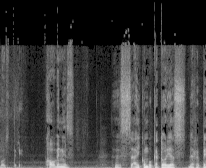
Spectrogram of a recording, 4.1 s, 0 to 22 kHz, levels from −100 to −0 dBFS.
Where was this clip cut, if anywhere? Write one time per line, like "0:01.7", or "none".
none

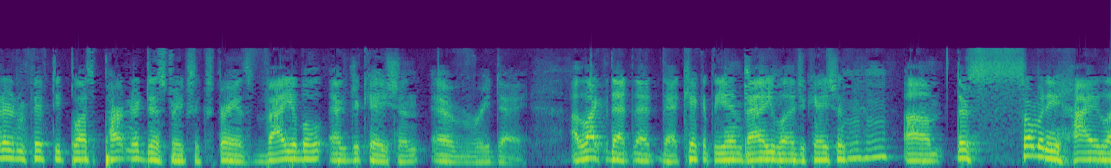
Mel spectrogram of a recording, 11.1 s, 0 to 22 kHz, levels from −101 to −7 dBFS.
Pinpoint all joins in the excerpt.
0:06.0

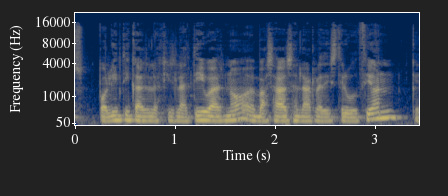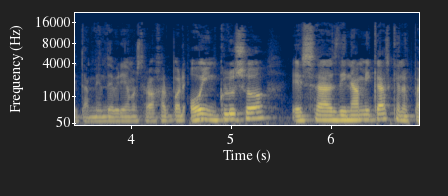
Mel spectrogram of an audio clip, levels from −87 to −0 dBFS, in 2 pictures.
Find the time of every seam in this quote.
0:04.5

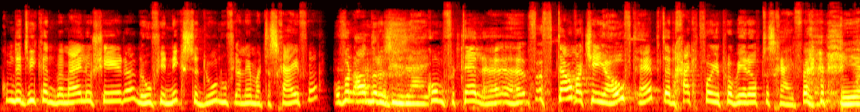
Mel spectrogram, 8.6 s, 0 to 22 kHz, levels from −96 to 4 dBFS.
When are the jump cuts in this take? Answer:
0:03.9
0:04.2
0:05.7

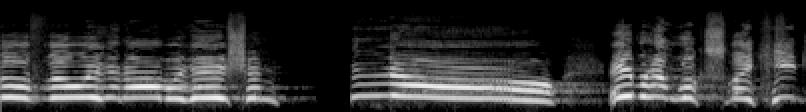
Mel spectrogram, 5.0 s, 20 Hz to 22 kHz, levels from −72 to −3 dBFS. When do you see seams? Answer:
0:02.0

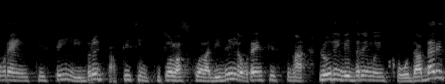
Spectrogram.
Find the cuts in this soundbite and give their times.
0:03.1

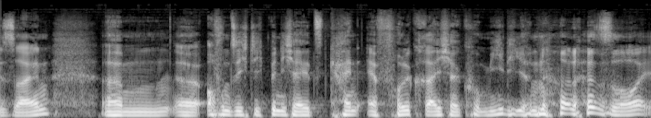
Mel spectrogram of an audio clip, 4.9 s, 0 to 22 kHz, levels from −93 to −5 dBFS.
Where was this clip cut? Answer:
none

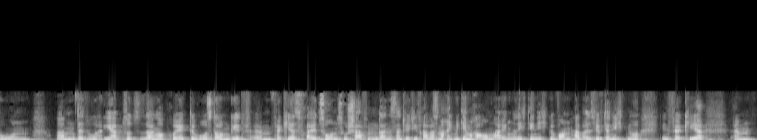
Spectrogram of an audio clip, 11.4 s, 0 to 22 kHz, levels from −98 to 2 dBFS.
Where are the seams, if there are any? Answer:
none

